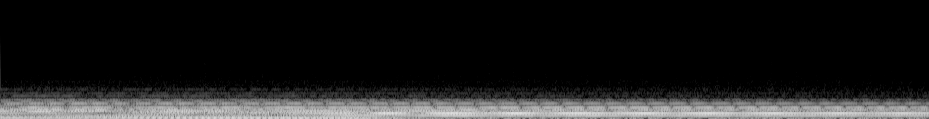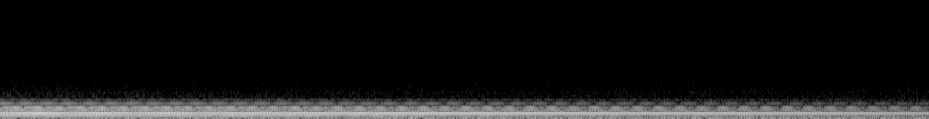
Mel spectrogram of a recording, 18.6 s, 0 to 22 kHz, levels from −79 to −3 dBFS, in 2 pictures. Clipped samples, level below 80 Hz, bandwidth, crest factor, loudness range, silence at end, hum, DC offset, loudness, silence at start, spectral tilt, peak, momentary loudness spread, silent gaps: under 0.1%; -30 dBFS; 1.1 kHz; 14 dB; 8 LU; 0 s; none; under 0.1%; -23 LUFS; 0 s; -14 dB/octave; -8 dBFS; 10 LU; none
